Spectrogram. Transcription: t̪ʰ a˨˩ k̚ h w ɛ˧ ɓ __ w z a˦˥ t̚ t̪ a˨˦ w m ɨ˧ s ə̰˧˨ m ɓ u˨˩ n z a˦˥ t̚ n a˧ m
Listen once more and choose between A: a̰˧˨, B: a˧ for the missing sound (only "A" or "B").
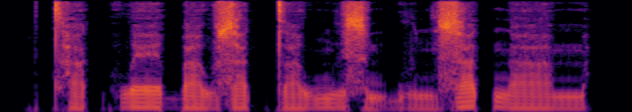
B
